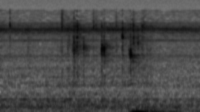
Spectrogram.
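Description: Thick blended dragon fruit agar pudding mixture poured from a pan into a plastic tube mould, faint, with a few soft clicks and one brief louder low sound about a second and a half in.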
